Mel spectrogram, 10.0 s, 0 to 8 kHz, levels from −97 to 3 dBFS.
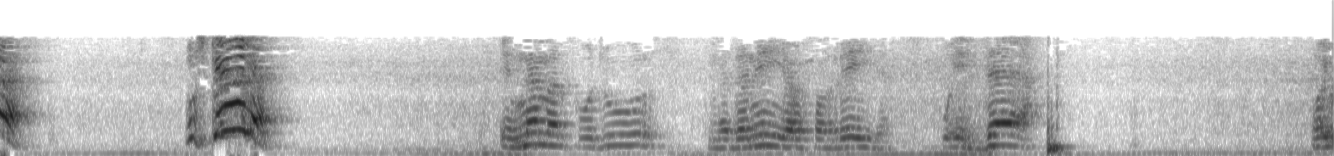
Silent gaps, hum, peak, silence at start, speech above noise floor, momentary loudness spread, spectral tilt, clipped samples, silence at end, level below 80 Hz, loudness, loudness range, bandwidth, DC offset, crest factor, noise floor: none; none; -2 dBFS; 0 s; 31 dB; 23 LU; -9.5 dB/octave; under 0.1%; 0 s; -50 dBFS; -21 LUFS; 11 LU; 4 kHz; under 0.1%; 22 dB; -58 dBFS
